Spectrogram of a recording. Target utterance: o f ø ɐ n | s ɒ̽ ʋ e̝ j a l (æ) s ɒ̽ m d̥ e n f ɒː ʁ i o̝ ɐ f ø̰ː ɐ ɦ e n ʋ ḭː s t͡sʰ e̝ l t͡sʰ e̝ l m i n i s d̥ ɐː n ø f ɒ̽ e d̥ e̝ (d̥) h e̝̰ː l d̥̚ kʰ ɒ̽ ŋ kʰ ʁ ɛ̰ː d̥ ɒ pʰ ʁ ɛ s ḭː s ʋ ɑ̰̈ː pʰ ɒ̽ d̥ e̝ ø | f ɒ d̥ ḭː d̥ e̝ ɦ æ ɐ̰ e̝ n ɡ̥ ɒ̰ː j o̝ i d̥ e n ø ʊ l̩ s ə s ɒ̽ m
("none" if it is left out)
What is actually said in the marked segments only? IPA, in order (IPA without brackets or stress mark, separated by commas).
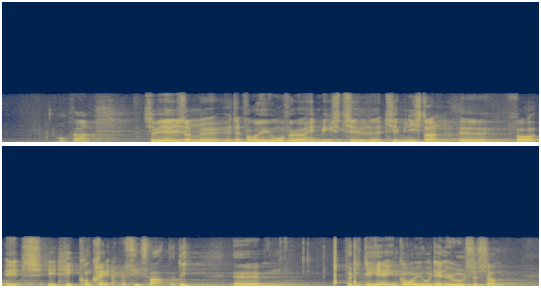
i, d̥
